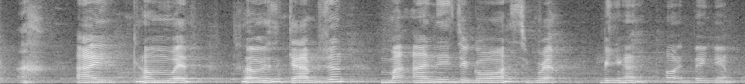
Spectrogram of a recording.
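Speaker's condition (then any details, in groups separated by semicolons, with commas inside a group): ALS; about 1.5 years since diagnosis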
